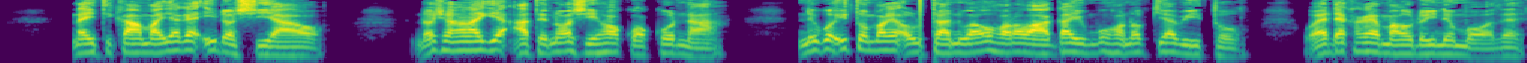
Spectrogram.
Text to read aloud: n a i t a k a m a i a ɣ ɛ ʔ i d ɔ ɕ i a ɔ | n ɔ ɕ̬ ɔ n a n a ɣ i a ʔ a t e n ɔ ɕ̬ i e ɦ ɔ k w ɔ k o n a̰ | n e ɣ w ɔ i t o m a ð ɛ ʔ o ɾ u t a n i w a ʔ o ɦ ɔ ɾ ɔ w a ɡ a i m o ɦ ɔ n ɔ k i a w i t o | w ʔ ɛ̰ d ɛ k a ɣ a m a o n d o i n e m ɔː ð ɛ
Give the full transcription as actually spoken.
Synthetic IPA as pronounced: n a i t i k a m a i a ɣ ɛ ʔ i d ɔ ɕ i a ɔ | n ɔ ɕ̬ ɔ n a n a ɣ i a ʔ a t e n ɔ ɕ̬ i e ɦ ɔ k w ɔ k o n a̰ | n e ɣ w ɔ i t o m a ɣ ɛ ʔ o ɾ u t a n i w a o ɦ ɔ ɾ ɔ w a ɡ a i m o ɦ ɔ n ɔ k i a w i t o | w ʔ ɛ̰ d ɛ k a ɣ ɛ m a o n d o i n e m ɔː ð ɛ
